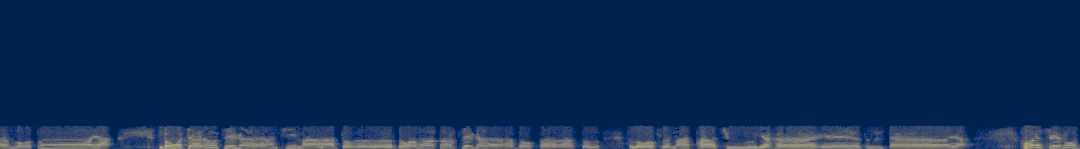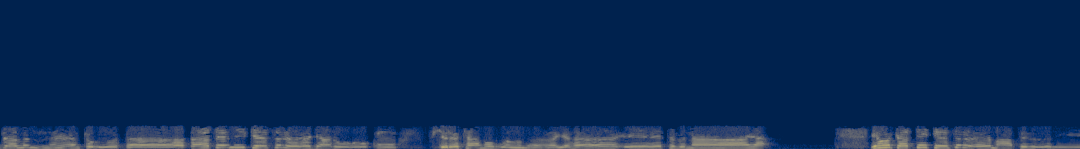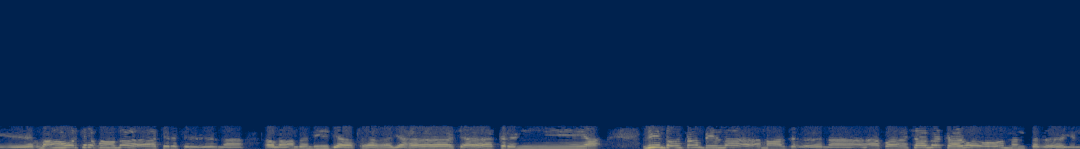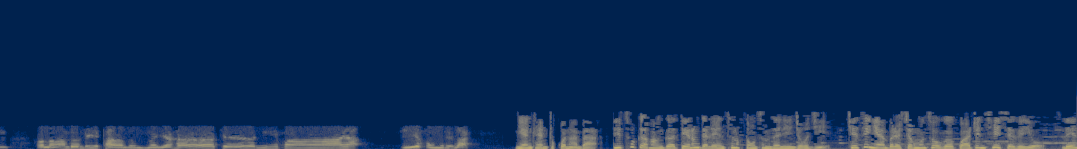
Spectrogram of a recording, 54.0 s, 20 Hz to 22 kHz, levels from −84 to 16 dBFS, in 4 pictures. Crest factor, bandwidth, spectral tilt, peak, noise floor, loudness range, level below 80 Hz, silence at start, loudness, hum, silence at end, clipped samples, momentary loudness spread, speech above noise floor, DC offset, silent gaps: 18 dB; 5.8 kHz; -11 dB/octave; -4 dBFS; -73 dBFS; 11 LU; -62 dBFS; 0 s; -24 LUFS; none; 0 s; under 0.1%; 15 LU; 50 dB; under 0.1%; none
